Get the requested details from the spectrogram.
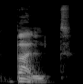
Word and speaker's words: bald: For example, Kurs in German is Kurs, K-U-R-S. – Kurs. – The word for soon was bald, bald. – Bald. – Bald is spelled B-A-L-D. A D on the end of the syllable in German is pronounced more like a T. So B-A-L-D, but what we hear is bald.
